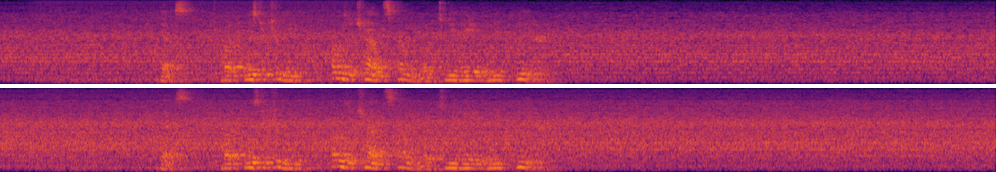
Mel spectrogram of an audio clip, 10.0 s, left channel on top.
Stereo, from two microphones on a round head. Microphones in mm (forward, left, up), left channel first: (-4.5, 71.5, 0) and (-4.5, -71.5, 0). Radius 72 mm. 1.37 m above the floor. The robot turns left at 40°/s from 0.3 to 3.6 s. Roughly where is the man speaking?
Behind left.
